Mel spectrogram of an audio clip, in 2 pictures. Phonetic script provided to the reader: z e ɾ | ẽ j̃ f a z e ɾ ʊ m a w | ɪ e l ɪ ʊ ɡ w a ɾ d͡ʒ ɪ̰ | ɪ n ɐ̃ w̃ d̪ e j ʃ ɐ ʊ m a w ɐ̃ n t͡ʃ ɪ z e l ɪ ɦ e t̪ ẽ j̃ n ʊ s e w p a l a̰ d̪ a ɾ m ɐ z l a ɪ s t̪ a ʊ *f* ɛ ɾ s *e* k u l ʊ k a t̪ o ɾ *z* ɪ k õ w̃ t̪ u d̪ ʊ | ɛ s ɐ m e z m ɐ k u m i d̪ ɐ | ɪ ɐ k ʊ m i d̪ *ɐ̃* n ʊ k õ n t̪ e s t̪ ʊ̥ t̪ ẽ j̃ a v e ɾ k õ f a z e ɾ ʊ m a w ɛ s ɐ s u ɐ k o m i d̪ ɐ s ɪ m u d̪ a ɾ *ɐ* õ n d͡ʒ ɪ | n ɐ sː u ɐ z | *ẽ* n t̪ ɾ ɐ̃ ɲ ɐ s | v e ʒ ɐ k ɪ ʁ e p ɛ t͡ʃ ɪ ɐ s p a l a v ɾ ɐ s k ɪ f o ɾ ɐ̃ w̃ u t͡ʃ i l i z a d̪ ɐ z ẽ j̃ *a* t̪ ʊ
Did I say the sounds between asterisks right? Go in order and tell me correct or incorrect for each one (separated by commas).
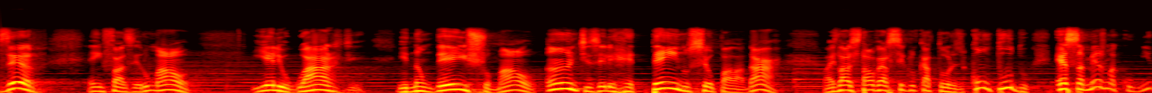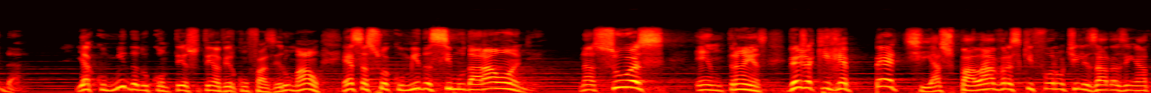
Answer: incorrect, incorrect, correct, incorrect, incorrect, correct, correct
